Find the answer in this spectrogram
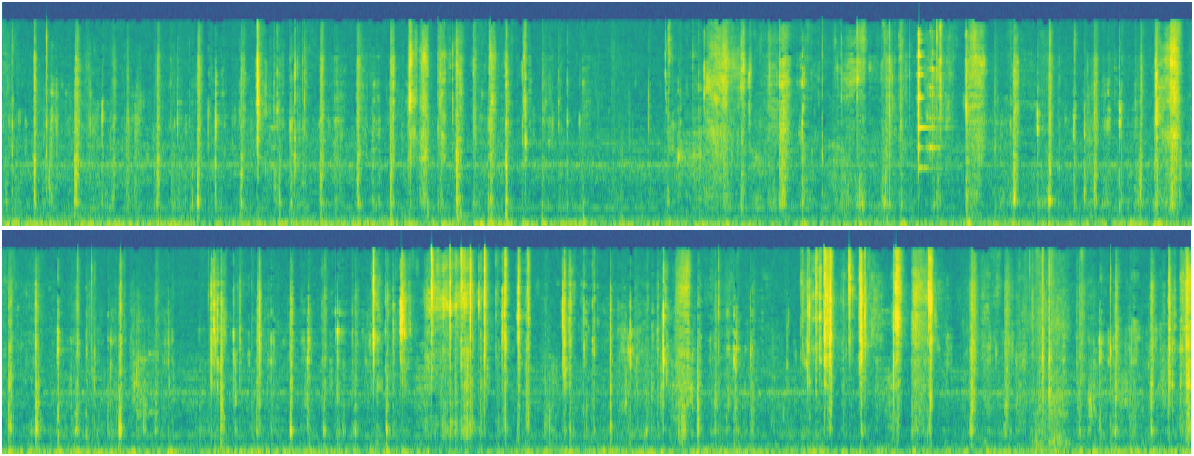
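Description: Close-miked eating of a large prawn: wet chewing, lip smacks and dense irregular clicks and crackles of the shell and fingers, with a faint steady hum underneath.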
